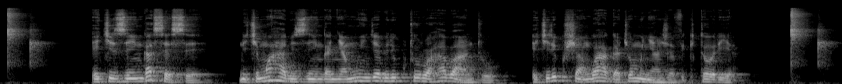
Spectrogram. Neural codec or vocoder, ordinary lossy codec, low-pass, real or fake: none; none; 14.4 kHz; real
